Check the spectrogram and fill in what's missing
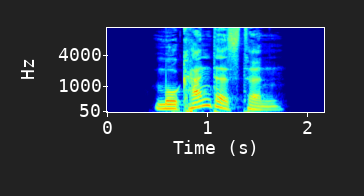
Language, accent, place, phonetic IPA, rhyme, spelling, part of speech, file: German, Germany, Berlin, [moˈkantəstn̩], -antəstn̩, mokantesten, adjective, De-mokantesten.ogg
- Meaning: 1. superlative degree of mokant 2. inflection of mokant: strong genitive masculine/neuter singular superlative degree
